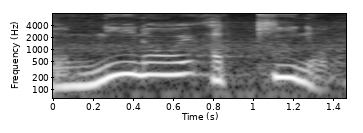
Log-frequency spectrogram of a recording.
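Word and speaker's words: Ninoy Aquino: So, Ninoi Aino.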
